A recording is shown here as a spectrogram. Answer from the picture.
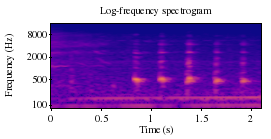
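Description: A woman giggling softly: about six short laughs in quick, even succession, starting about a second in, over a steady low hum.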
